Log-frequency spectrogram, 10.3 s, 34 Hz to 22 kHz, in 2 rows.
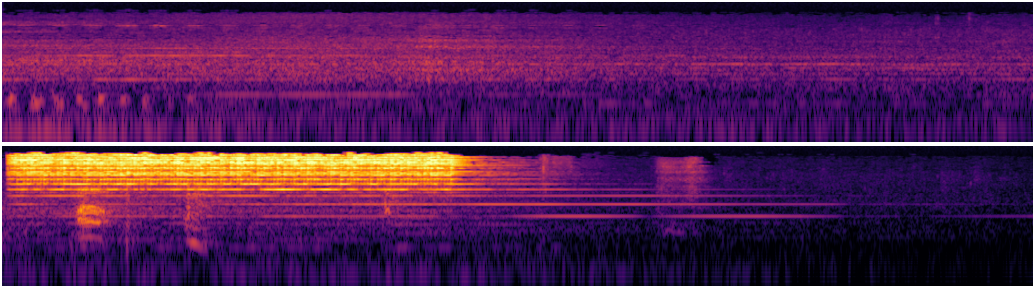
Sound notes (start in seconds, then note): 5.2 school bell ringing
